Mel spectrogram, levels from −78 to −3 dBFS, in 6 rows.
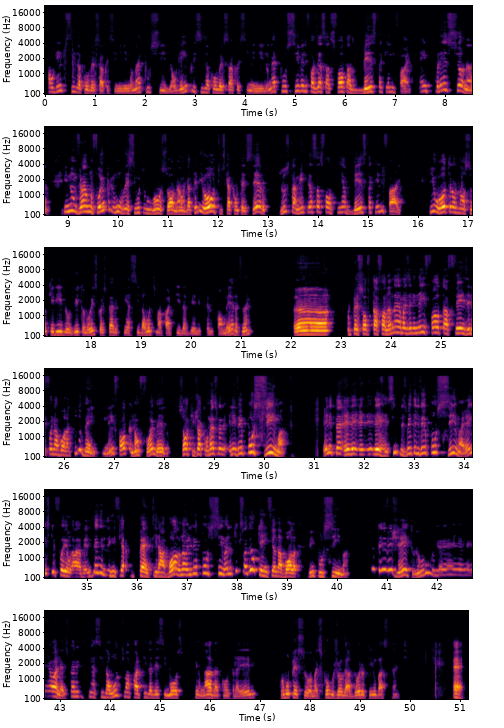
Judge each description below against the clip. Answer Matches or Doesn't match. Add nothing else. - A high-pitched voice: Matches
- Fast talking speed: Matches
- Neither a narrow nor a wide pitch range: Doesn't match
